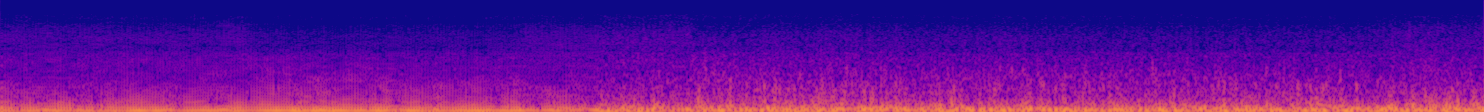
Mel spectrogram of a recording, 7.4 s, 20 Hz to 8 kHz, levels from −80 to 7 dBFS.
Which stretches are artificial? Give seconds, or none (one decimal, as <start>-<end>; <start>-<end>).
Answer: 0.0-3.0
